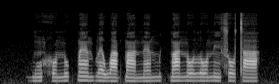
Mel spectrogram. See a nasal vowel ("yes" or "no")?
yes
